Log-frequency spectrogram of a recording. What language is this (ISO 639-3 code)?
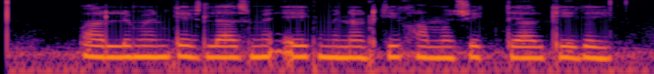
urd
